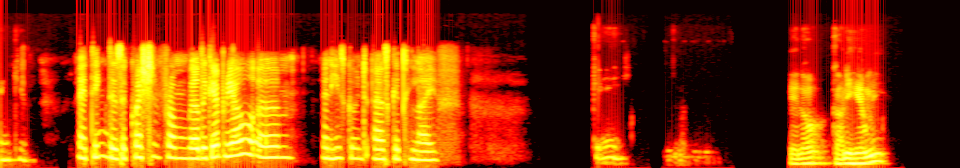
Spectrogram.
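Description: A young woman speaks calmly into a headset microphone over an online call.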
